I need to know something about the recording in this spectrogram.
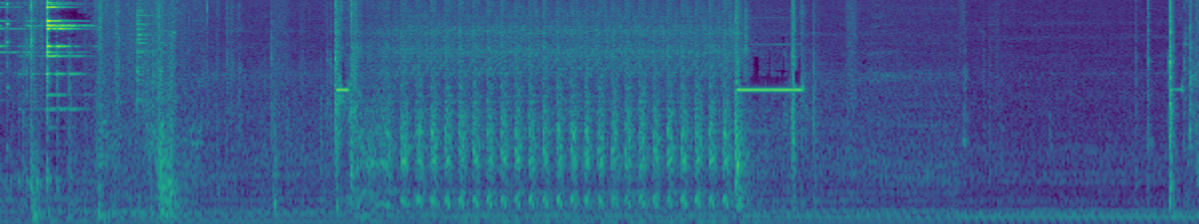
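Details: Hay-baling diesel tractor with weak battery, jump-started: slow, even starter chugging, about three or four turns a second for several seconds, never catching; long crank, no start; took three hours and ether to start.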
